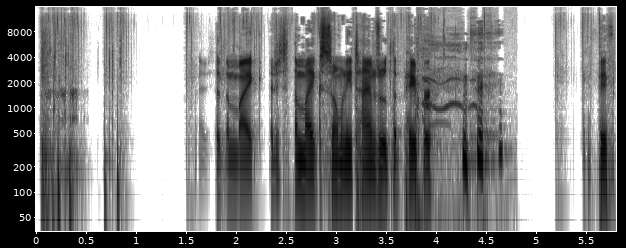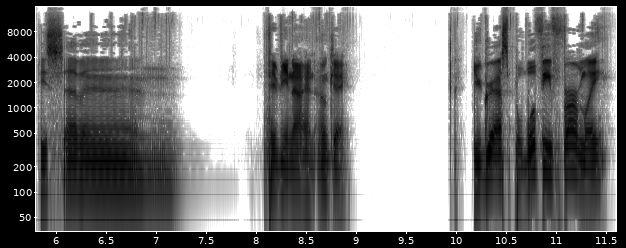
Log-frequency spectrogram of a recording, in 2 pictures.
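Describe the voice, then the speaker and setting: A man's voice: on the low side, lively intonation, moderate pace, pauses often. A man hosting a podcast, reading an adventure gamebook aloud with casual asides and self-corrections. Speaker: host and narrator.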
